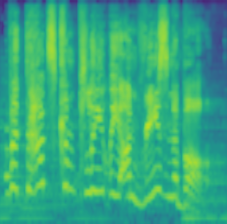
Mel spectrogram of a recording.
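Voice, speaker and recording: A woman playing an earnest, anxious young female adventurer in a video game, expressive and questioning. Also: very high-pitched, brisk, soft background music, heavily acted. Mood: worried.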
